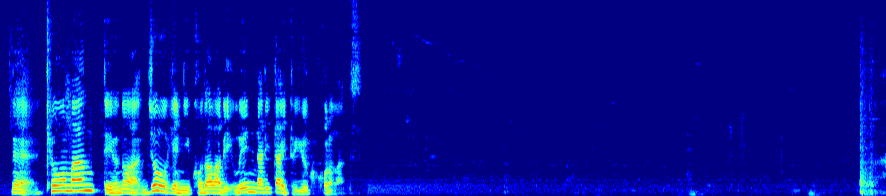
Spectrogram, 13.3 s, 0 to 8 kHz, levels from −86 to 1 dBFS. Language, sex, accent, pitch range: Japanese, male, native, 135-180 Hz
